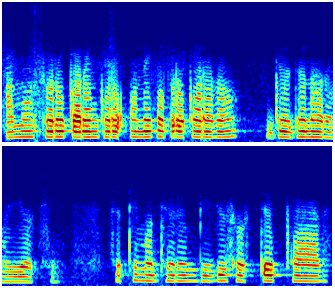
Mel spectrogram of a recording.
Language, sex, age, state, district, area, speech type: Odia, male, 30-45, Odisha, Bhadrak, rural, spontaneous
